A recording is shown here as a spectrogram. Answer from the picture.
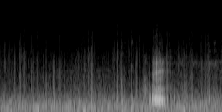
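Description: Steady hiss and crackle of an old Dictabelt telephone-call recording in a pause between words, with frequent small clicks. A man says "Boy" near the end.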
